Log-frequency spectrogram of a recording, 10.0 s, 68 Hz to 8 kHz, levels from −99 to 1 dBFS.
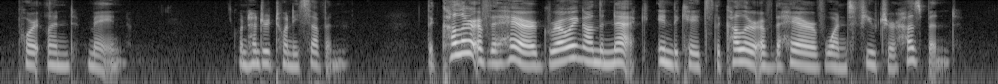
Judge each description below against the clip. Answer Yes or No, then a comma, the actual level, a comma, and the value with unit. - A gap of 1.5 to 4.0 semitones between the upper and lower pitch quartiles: Yes, average, 3.2 semitones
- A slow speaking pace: Yes, slow, 130 wpm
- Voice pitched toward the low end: No, high, 215 Hz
